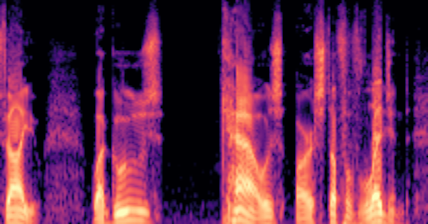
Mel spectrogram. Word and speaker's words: Wagyu: It's pronounced Wagyu. Yeah.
